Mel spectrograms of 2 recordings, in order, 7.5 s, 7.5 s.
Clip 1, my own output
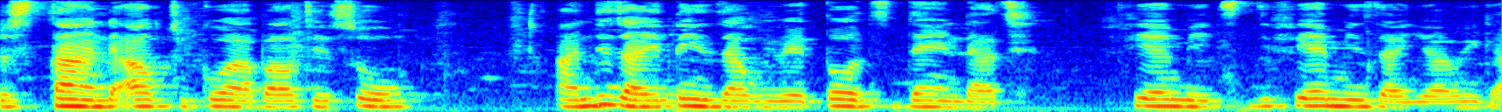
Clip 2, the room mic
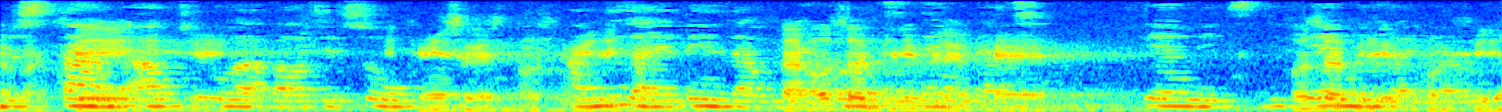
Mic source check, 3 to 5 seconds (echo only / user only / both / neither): both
